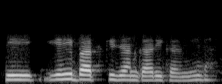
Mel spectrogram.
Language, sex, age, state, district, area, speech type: Hindi, female, 60+, Uttar Pradesh, Sitapur, rural, conversation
